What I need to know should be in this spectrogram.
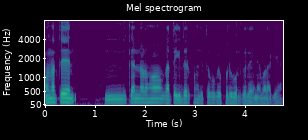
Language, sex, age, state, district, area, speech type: Santali, male, 18-30, West Bengal, Purulia, rural, spontaneous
